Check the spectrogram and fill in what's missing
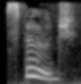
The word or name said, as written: spooge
